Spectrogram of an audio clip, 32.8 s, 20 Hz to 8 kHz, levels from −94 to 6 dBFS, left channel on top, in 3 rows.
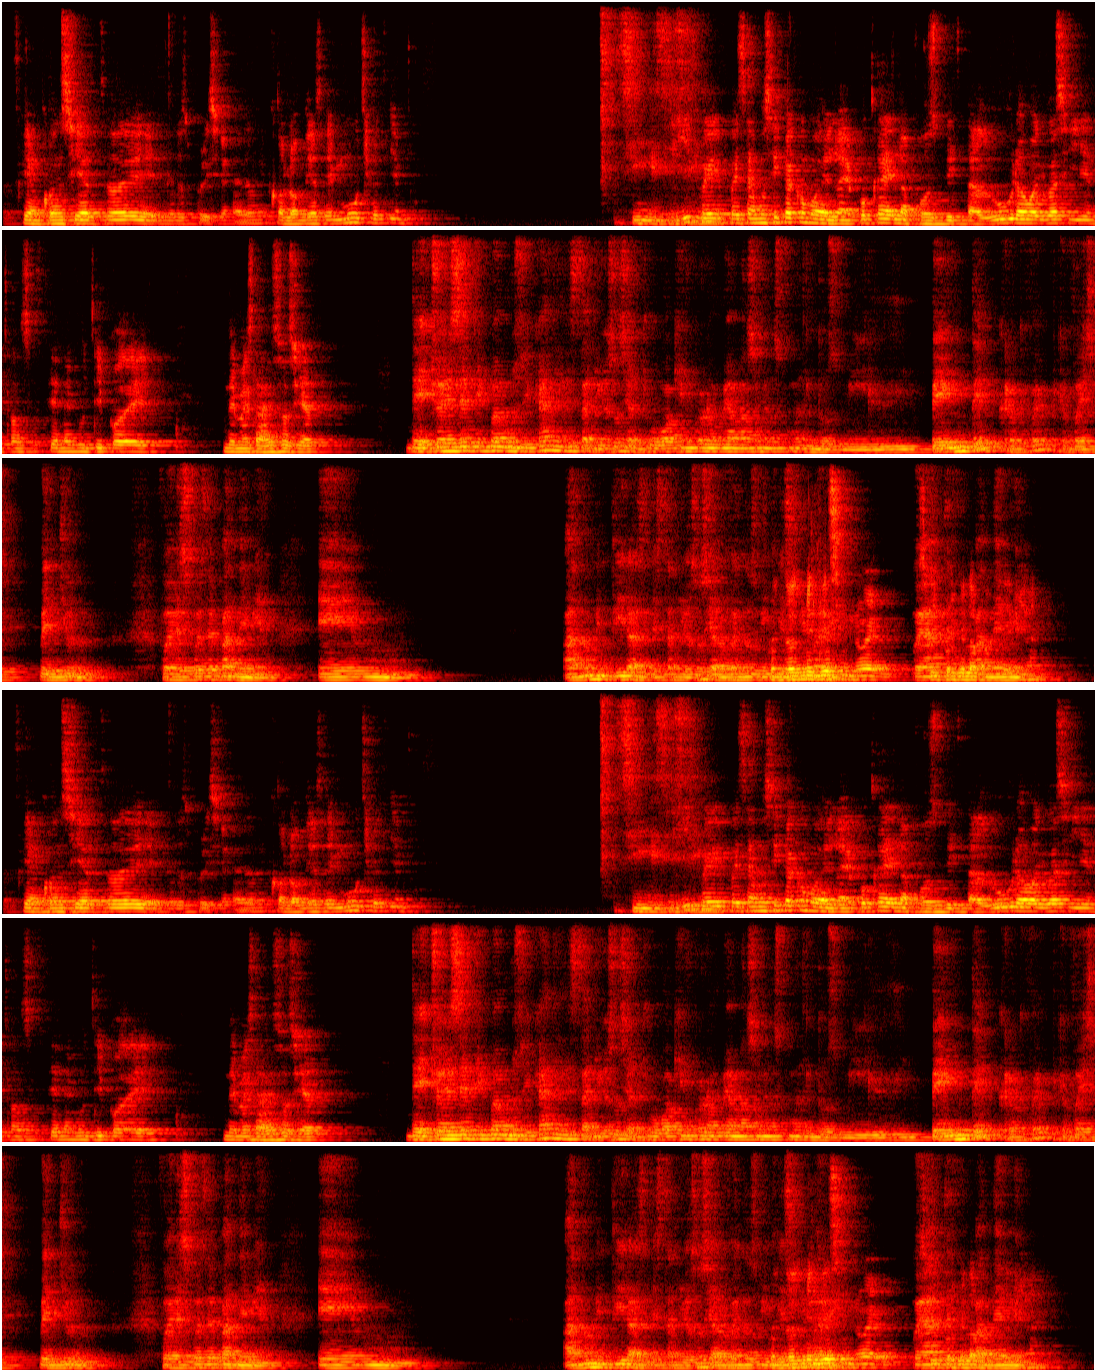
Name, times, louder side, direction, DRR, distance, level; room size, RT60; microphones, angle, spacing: voice 1, 0.2-4.0 6.7-12.4 13.1-14.1 29.5-30.8 31.1-32.2, left 2 dB, 35° left, 7 dB, 0.4 m, -30 dB
voice 2, 6.0-7.1 15.0-21.9 22.2-22.7 23.5-24.5 25.0-25.9 27.5-30.2 31.0-32.0, equal, 5° right, -7 dB, 1.2 m, -32 dB
5.2 x 2.8 x 3.3 m, 0.84 s
head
